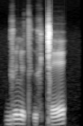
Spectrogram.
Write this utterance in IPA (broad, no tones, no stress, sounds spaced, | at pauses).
ɡ ɯ l ɯ tʰ ɯ x ǀ ɛ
